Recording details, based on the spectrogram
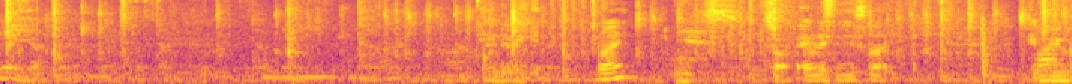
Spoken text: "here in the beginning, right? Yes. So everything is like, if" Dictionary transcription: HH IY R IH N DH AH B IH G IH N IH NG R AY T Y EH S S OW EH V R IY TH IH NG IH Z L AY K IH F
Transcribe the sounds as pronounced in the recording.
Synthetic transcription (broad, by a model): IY IH N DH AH B IH G IH N IH NG R AY T Y EH S S OW EH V R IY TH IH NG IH S L AY K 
